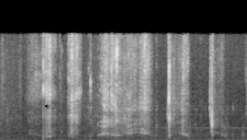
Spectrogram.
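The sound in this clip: Crunchy bites and chewing of a low-calorie snack. Several crisp crunches come in an irregular rhythm over a faint steady hum, with no talk.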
